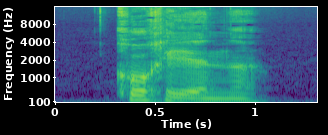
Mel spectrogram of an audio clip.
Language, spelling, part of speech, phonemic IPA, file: French, Coréenne, noun, /kɔ.ʁe.ɛn/, LL-Q150 (fra)-Coréenne.wav
- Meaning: female equivalent of Coréen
